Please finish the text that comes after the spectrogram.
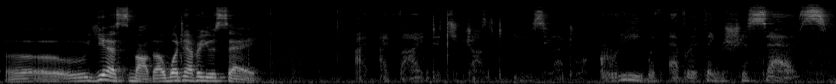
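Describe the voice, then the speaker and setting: A woman acts out a resigned young prince in a puppet show. His voice sits low and deadpan. He placates meekly and mutters his asides. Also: a little slow, creaky, slight background noise.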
